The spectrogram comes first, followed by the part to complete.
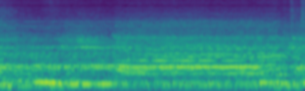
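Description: Live blues band music: electric guitar playing held notes over drums, with keyboard bass underneath.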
